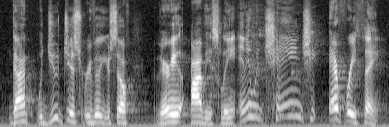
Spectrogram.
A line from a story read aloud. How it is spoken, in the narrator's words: pleading with God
